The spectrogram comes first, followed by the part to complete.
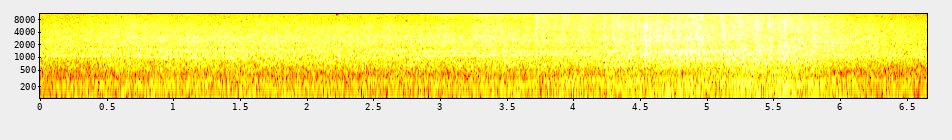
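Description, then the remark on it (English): Steady rain pours onto a street in Manhattan at the corner of Park Avenue and East 95th Street in April 2023, a dense, even hiss with a low rumble of traffic underneath, swelling slightly toward the end. No voices are present. “It's April 2023, and it's raining in Manhattan.”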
